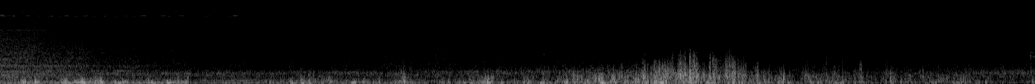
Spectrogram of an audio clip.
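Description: Footsteps and low rumbling outdoor noise on a handheld phone microphone during a walk around a house, with a louder noisy patch about two-thirds of the way in. A faint, steady high tone comes in near the end.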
